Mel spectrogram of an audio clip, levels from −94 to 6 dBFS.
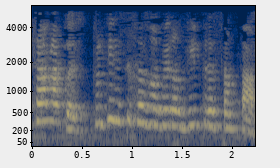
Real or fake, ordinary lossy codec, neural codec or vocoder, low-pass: fake; MP3, 24 kbps; codec, 16 kHz, 6 kbps, DAC; 5.4 kHz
